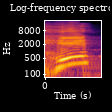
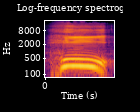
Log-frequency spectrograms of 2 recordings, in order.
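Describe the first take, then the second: First: The vowel is a short 'ay' sound. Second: The vowel is a long 'ee' sound. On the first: The speaker calls it wrong. "इसे हे नहीं पढ़ना है।" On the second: The speaker calls it right. "Last में ई का उच्चारण कर देना है दीर्घित।"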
